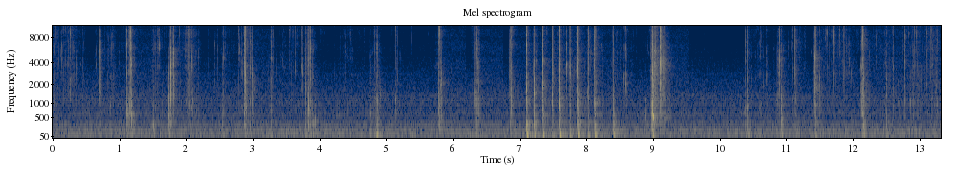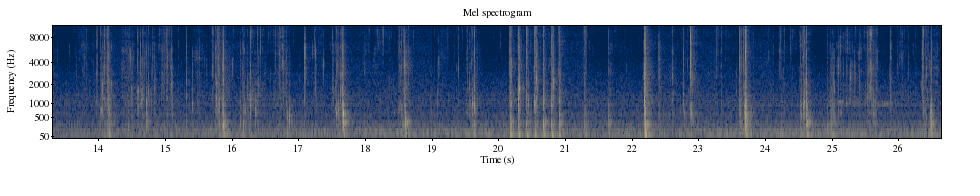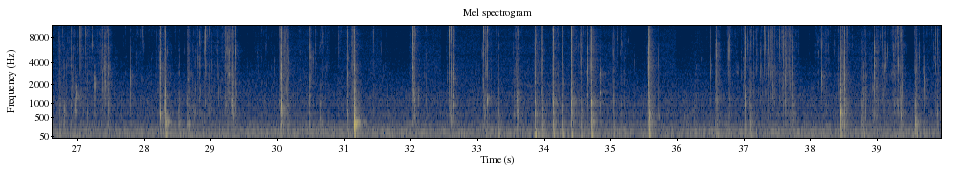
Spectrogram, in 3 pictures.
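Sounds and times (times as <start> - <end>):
slime clicking and popping: 5.7 - 9.3, 19.4 - 21.0, 21.6 - 39.9.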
